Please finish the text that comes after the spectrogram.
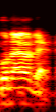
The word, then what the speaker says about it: Gonyaulax: Yes, That is sir, Goniolax. blur. GonyauLax, and you will pronunciate it Goniolax.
